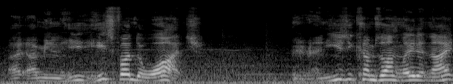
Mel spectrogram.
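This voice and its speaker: Over noticeable background noise and audible room echo, a man speaks at a moderate pace in a high pitch with lively intonation. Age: 60s. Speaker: video game streamer. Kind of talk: live gameplay commentary. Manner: casual, chatty.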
